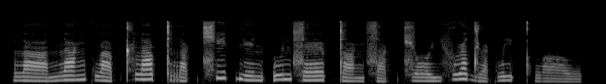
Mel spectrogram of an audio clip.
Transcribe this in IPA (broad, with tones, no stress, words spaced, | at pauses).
laː˩˦nla˦˥ŋ kwa˨˩p̚kʰla˦˥p̚tra˨˩k̚t͡ɕʰi˥˩t̚ je˧n ʔu˥˩nsɛː˦˥p̚ ta˧ŋsa˨˩k̚ t͡ɕoː˧jfɯ˥˩a̯dɯ˨˩a̯kwi˦˥ʔ kʰwɔː˧w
